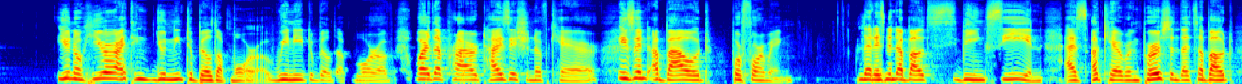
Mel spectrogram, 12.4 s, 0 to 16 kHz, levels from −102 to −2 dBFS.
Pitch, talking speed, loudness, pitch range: 210 Hz, 185 wpm, -21 LUFS, 190-225 Hz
